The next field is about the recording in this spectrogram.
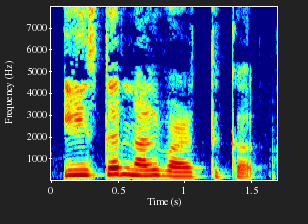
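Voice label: easter, female, tamil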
